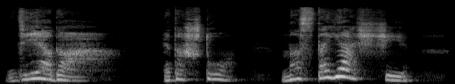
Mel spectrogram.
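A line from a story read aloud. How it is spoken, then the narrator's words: Whisper. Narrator (Russian): прошептала она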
